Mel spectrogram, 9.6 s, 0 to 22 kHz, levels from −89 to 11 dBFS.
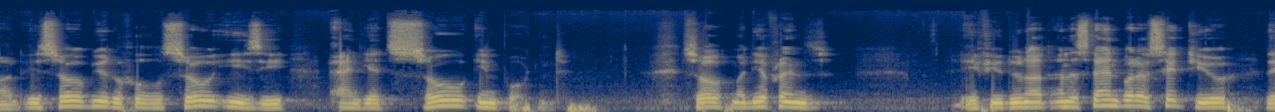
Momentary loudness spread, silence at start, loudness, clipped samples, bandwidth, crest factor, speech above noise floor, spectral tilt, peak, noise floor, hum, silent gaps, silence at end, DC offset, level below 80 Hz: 11 LU; 0 s; -16 LUFS; under 0.1%; 12.5 kHz; 16 dB; 32 dB; -5 dB/octave; 0 dBFS; -48 dBFS; none; none; 0 s; under 0.1%; -40 dBFS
